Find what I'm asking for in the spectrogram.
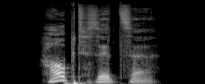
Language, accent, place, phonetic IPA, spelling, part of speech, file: German, Germany, Berlin, [ˈhaʊ̯ptˌzɪt͡sə], Hauptsitze, noun, De-Hauptsitze.ogg
- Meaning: nominative/accusative/genitive plural of Hauptsitz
